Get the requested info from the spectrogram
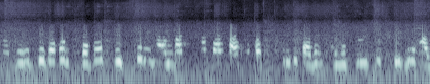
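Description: A crowd shouting, many voices overlapping in quick short cries.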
